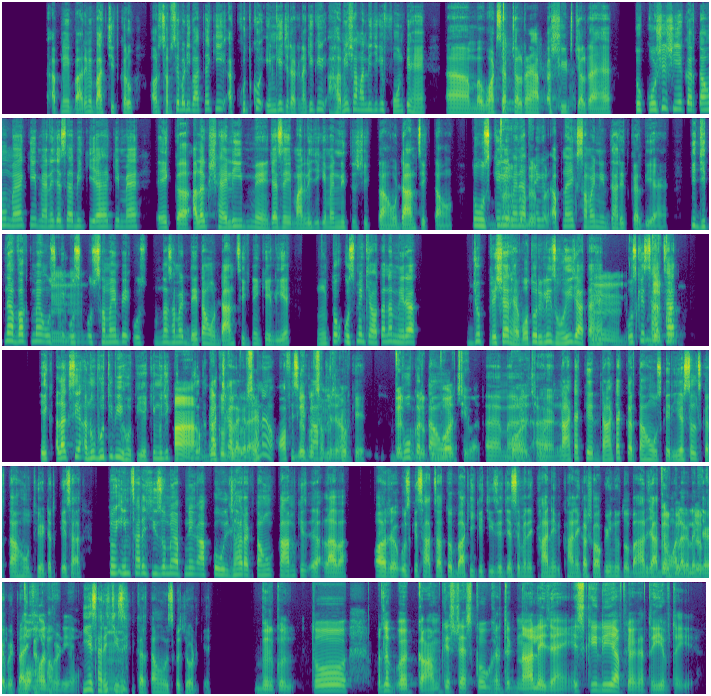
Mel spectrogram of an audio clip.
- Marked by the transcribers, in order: in English: "एंगेज"; tapping; in English: "डांस"; in English: "डांस"; in English: "प्रेशर"; in English: "रिलीज"; in English: "ऑफिस"; in English: "रिहर्सल्स"; in English: "थिएटर"; in English: "ट्राई"; in English: "स्ट्रेस"
- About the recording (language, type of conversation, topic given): Hindi, podcast, काम और निजी जीवन में संतुलन बनाए रखने के लिए आप कौन-से नियम बनाते हैं?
